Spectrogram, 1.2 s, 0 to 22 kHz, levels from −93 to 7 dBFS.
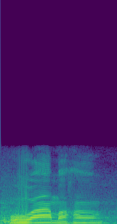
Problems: constant background noise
